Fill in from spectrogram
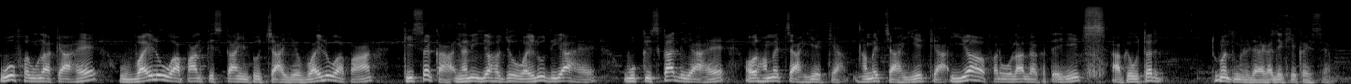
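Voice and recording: With lively intonation, a man speaks at a medium pitch in a dark, mellow tone. His pace is moderate, with few pauses.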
